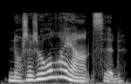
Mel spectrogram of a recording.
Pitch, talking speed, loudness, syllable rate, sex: 210 Hz, 230 wpm, -15 LUFS, 6.3 syllables/s, female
